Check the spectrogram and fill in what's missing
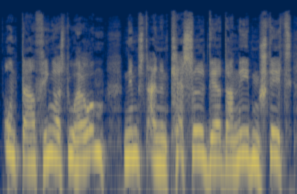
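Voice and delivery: the pharmacist fuming at his apprentice; a lightly voiced furious old apothecary; angry apothecary. Homais interrogating Justin.

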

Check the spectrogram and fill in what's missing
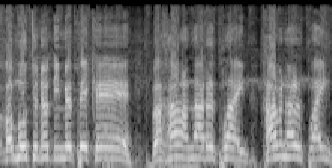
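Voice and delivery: put-on Rotterdam accent. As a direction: rouse the crowd in broad Rotterdam accent. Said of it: "op cursus plat Rotterdams ging".

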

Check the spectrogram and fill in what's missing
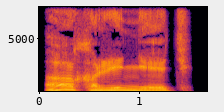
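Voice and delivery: slow, gurgled alien exclamation; gurgling tentacle alien. Acted. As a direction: gurgle the word out like a creature. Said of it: "пробулькал Рек".

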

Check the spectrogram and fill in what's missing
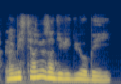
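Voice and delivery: ordinary delivery

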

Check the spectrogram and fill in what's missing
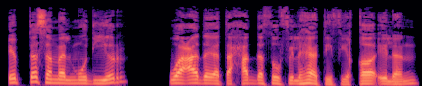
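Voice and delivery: usual speaking voice

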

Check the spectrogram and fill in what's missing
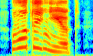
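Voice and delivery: high-pitched, indignant denial. A narrator's reading. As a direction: deny it like an offended child. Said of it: "возмутилась та". (возмущённо)

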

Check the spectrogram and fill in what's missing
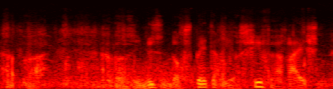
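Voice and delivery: a whispered nudge to hurry for the ship; urgent whisper. Acted. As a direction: whisper it so no one overhears. Urging in a hushed voice.

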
